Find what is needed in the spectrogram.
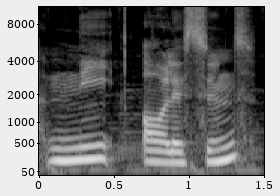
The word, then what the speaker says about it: Ny-Ålesund: Si chiama Ny-Ålesund, si scrive Ny-Ålesund, okay. Però si pronuncia con la O.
